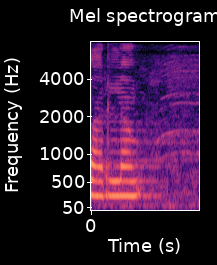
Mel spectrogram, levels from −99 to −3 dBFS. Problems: low volume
